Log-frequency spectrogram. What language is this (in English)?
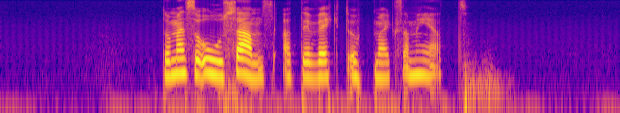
Swedish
